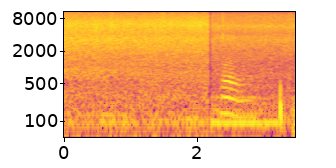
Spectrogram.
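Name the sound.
heavy rain pouring in Thailand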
